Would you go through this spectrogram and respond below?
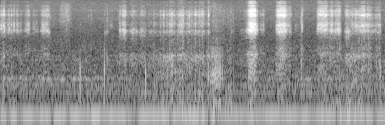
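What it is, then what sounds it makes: Pen nib writing on notebook paper. A metal fountain pen nib with brown ink writes on thin lined paper in a flat notebook, scratching and gliding across the page. Soft, bright scratchy strokes come in short bursts over a steady low hum, with several louder scrapes near the end.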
